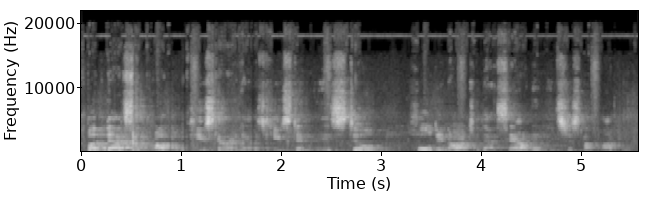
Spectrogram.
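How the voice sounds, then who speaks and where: A radio programmer, a late-thirties man serving as a guest speaker, talks briskly in a medium pitch with fairly even intonation. He delivers an informal, conversational instructional talk to a group and checks in with short questions. The room echoes, the mic is far off, and background noise is loud.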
